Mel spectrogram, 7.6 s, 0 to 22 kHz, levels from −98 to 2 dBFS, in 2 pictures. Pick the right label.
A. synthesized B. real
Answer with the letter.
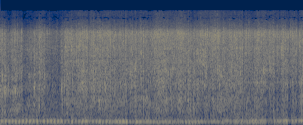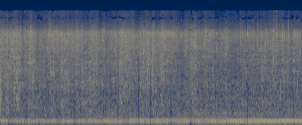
B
